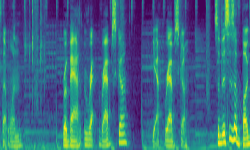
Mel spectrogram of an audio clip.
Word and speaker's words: Rabsca: Rabscara, I believe that's how you pronounce that one. Rabska? Yeah, Rabska.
